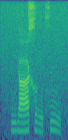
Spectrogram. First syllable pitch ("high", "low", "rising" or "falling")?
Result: rising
